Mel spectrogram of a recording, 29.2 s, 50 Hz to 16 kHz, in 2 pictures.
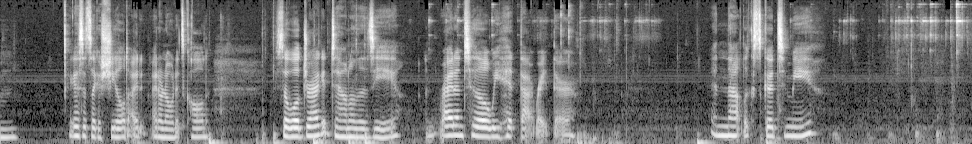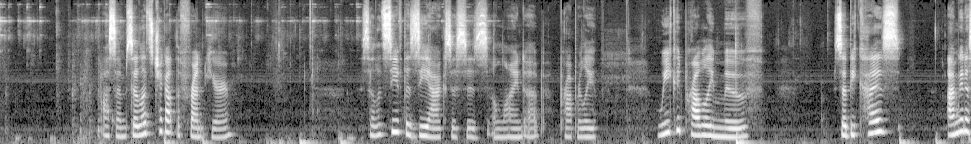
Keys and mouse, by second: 3.4 shift+middle click, 4.9 g, 11.0 shift+middle click, 19.3 shift+middle click, 19.9 click, 19.9 right click, 25.6 Tab, 28.1 `.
